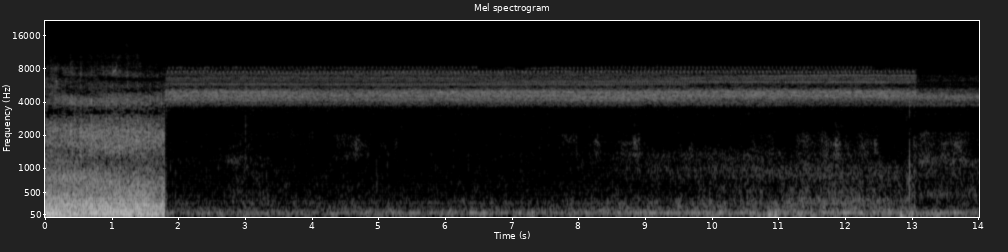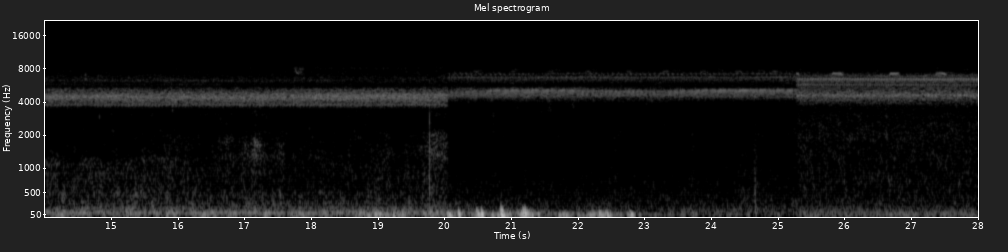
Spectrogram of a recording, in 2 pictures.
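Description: Crickets singing steadily in a high, continuous chorus. At the start, a loud low noise cuts off suddenly about two seconds in, and a few low thumps come about two-thirds of the way through.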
